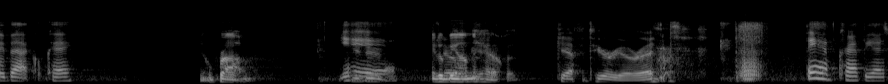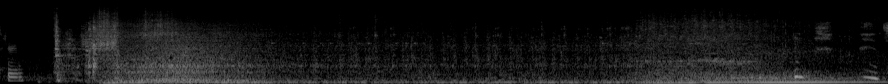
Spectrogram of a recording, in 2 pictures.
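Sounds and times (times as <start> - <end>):
speech: 0.0 - 0.8, 2.0 - 2.6, 3.4 - 7.5, 8.1 - 9.8
car engine starting: 9.3 - 17.7
laughter: 16.8 - 17.7.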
